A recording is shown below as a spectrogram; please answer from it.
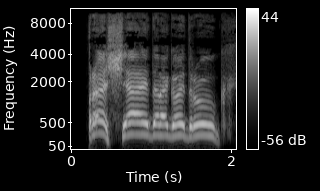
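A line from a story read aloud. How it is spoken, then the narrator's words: Cheerful shout. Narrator (Russian): весело выкрикнул Терренс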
